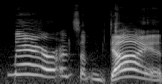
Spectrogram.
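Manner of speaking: very high, loud, drawn-out crying cat wail. Retelling the cat crying in the basement: imitating the crying cat. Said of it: "He's like".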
